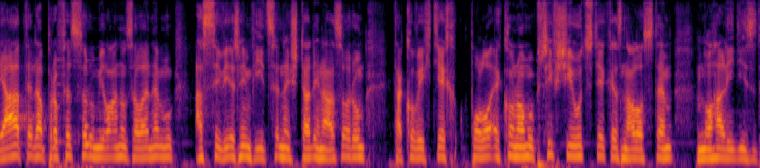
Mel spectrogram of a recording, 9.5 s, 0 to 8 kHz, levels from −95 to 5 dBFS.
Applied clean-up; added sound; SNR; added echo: neural mask model DeepFilterNet 3.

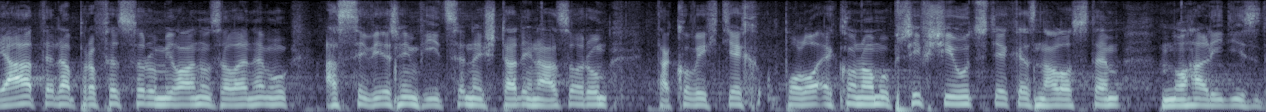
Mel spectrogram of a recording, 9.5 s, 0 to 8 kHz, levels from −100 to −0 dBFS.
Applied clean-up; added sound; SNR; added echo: none; none; none; none.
